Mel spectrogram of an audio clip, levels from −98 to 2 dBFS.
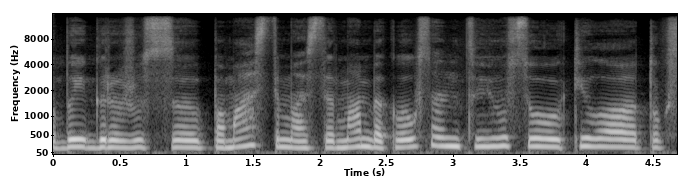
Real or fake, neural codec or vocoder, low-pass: fake; autoencoder, 48 kHz, 32 numbers a frame, DAC-VAE, trained on Japanese speech; 14.4 kHz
